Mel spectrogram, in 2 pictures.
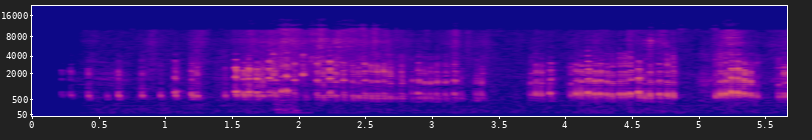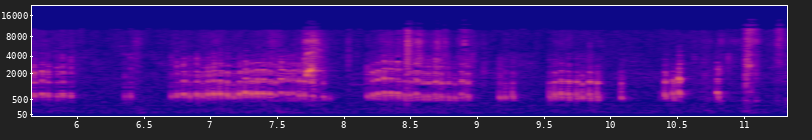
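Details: Least weasel call, offered as a sound for scaring away moles: rapid, harsh chattering bursts with a strong mid-pitched tone, running in clusters separated by short pauses over about eleven seconds.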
